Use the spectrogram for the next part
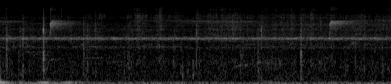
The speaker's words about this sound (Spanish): Estuvo lloviendo hace unas horas, todavía hay goteo. El cielo está nublado, cerrado. Hay mucha humedad.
